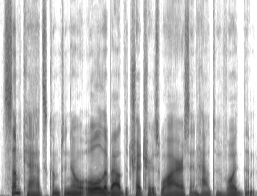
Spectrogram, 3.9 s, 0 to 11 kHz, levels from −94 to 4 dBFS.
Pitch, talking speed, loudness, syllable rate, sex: 110 Hz, 250 wpm, -18 LUFS, 6.0 syllables/s, male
